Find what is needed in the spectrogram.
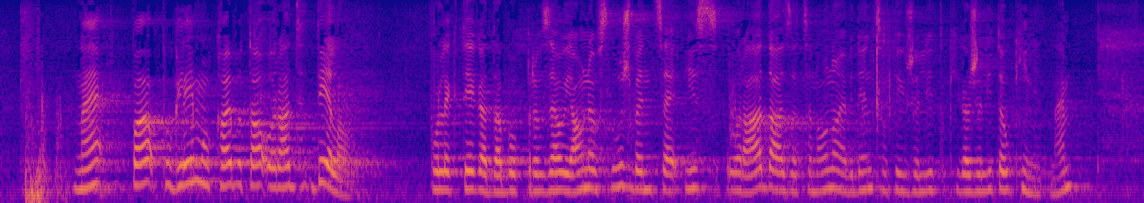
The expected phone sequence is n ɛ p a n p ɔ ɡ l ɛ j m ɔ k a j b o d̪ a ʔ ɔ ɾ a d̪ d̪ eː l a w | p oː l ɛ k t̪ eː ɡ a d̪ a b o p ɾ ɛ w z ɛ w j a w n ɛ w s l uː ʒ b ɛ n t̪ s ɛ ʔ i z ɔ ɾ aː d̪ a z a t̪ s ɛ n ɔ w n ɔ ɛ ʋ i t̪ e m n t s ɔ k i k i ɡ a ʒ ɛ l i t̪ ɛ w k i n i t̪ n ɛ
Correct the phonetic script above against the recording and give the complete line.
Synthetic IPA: n ɛ p a p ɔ ɡ l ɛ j m ɔ k a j b o t̪ a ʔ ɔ ɾ a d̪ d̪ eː l a w | p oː l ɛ k t̪ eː ɡ a d̪ a b o p ɾ ɛ w z ɛ w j a w n ɛ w s l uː ʒ b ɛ n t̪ s ɛ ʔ i z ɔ ɾ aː d̪ a z a t̪ s ɛ n ɔ w n ɔ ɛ ʋ i d̪ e n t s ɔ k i k i ɡ a ʒ ɛ l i t̪ ɛ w k i n i t̪ n ɛ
